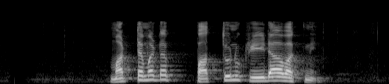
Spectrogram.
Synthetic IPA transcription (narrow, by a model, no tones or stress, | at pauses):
maʈːəməʈ̬əpat̪ːunukɾiːɖaːʋakmi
